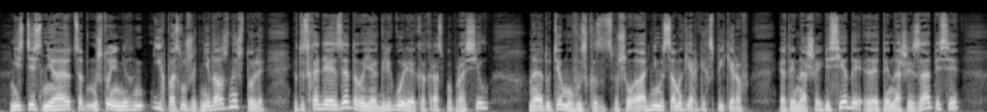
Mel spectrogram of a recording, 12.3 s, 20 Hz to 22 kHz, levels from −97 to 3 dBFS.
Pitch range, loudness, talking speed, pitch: 110-145 Hz, -15 LUFS, 180 wpm, 125 Hz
